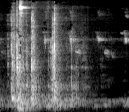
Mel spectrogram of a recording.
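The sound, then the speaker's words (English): A door at a closed store is tried and opened: a few sharp rattling clicks of the handle and latch come close together, followed by fainter scattered light ticks. “I will try this door.”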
